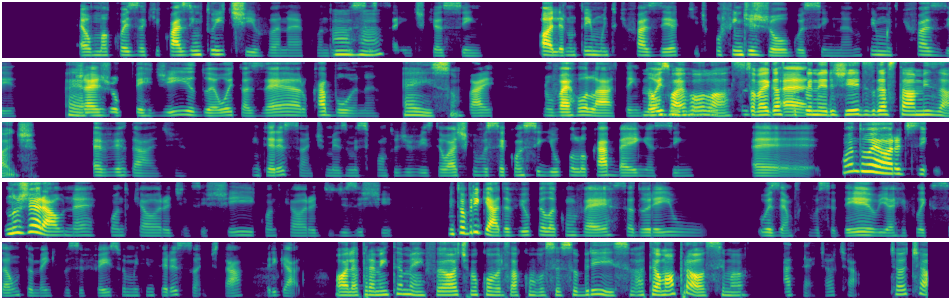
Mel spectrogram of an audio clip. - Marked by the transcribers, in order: other background noise
- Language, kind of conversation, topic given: Portuguese, podcast, Quando é a hora de insistir e quando é melhor desistir?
